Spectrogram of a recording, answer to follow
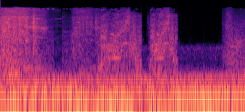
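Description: Mechanical sound effects: a steady low rumble under whirring, ratcheting machine noise that breaks off briefly a few times.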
